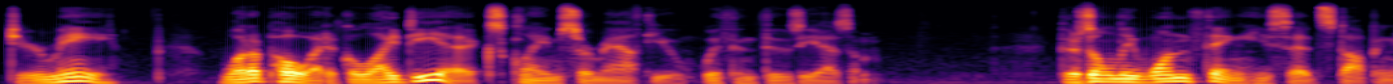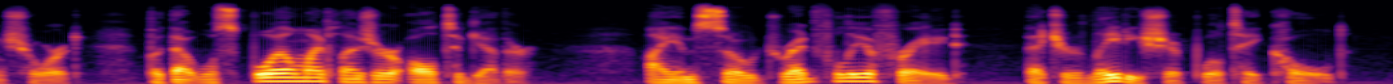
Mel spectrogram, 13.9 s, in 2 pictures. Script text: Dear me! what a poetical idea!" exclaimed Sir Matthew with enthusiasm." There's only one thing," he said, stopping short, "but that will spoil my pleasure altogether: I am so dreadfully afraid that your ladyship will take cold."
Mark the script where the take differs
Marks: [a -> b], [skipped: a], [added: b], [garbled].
Dear me! what a poetical idea!" exclaimed Sir Matthew with enthusiasm." There's only one thing," he said, stopping short, "but that will spoil my pleasure altogether: I am so dreadfully afraid that your ladyship will take cold."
